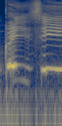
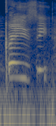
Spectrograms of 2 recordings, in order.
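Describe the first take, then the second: First: High squeal. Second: Soft rising whisper. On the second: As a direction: breathe the word crazy. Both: Shown as a demonstration. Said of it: "one of my A S M R voices".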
